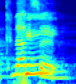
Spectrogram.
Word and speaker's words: Knudsen: Knudsen is Knudsen. KNUDSEN. Yeah, Patricia I realized Knudsen. just now when you pronounce R like Sigur Ross, that was what we say, but you say Sigur Ross.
